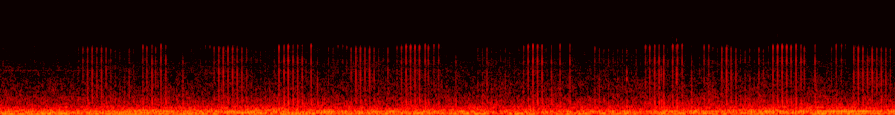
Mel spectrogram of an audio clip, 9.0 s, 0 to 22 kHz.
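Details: Rescued 39-day-old kitten sleeping belly-up on a bed, softly snoring: a low, steady rumble with soft rhythmic breath pulses repeating about every half second, otherwise quiet indoors.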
